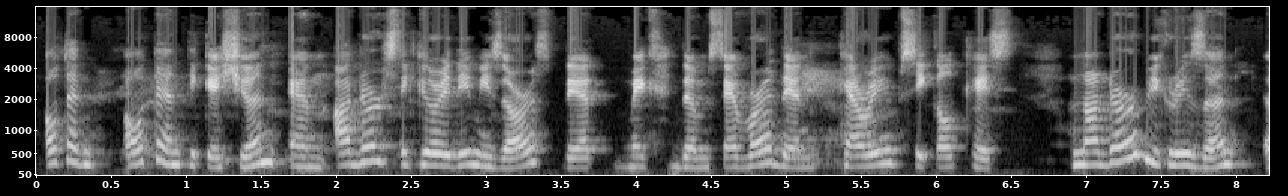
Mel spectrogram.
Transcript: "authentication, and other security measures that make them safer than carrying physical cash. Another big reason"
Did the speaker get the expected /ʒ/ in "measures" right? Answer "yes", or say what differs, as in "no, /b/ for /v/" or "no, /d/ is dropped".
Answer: no, /z/ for /ʒ/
